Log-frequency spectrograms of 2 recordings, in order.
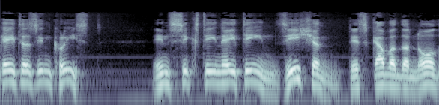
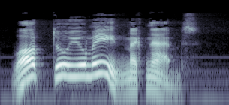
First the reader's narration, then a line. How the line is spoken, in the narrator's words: exclaimed Paganel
